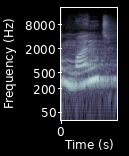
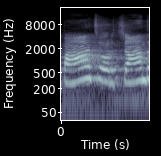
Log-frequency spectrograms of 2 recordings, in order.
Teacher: मंच केवल नाक से आवाज आ रही है और जब आप पांच और चांद बोलेंगे तो नाक और मुक्त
